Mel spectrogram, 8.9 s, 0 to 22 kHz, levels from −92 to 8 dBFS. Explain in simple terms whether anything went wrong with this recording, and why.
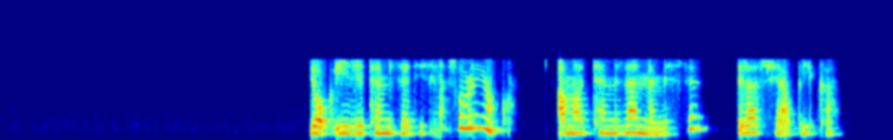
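Around 4.34 to 4.43 s there's a short hiccup from VoIP packet loss concealed by the speech codec. About 60 ms of audio never arrived, roughly three 20 ms frames, so the Speex decoder guessed by stretching what it last had. You hear a brief buzzy or noisy smear that dips before the sound recovers.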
